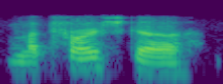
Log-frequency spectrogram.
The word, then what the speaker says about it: Matryoshka: You know, I shared the introduction with folks, but you know, one thing I think is really amazing is that the Matryoshka figure, am I saying that right? – Yes.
